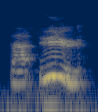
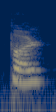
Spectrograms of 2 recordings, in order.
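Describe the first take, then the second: First: The vowel is said as separate 'a' and 'u'. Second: The vowel is said as a single 'o' sound. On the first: The speaker calls it wrong. "Je ne dis pas Paul" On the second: The speaker calls it right. "Je dis bien Paul. ... il va chanter O"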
